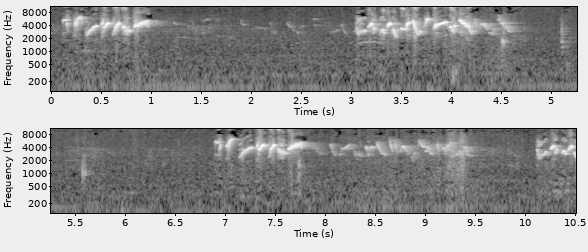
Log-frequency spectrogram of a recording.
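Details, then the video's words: Training song of a yellow-bellied prinia for stirring up rivals: loud bursts of quick, high, scratchy twitters about every four seconds, separated by quiet pauses. "KECIAL KUNING GACOR BIKIN KECIAL MALAS BUNYI RAJIN BUNYI"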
